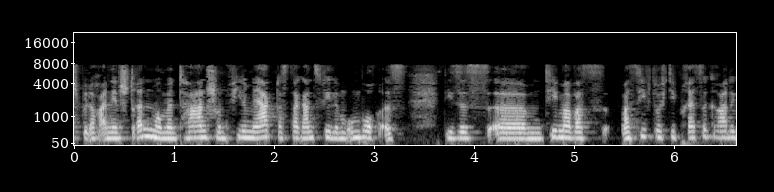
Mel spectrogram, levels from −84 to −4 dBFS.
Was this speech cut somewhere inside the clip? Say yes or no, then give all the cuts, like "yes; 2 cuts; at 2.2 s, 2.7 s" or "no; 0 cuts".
no; 0 cuts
